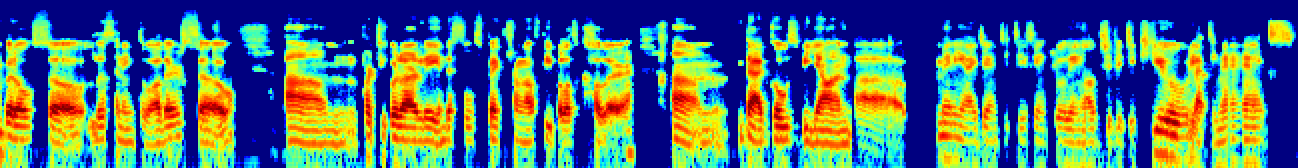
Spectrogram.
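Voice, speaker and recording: Earnest man, low and dry. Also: a bit bright, no room sound, low-quality recording. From Puerto Rico. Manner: hesitant, many fillers and restarts, earnest. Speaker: guest, political candidate. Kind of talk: interview answers.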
